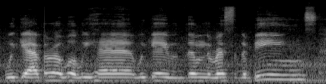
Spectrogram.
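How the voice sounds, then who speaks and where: American lady chatting to y'all from home, lively and talky, bit of hiss behind. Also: lowish voice, moderate pace, low-quality recording. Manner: chatty, animated, addresses viewers as y'all. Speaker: vlog co-host. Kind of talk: casual chat to viewers. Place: at home, seated.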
